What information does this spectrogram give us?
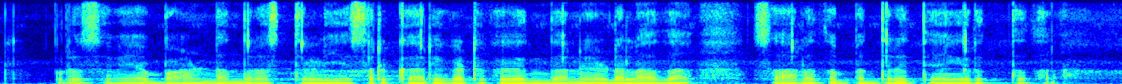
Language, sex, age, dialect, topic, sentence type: Kannada, male, 41-45, Dharwad Kannada, banking, statement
